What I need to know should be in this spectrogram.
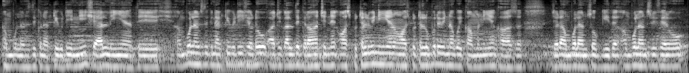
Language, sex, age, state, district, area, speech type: Dogri, male, 18-30, Jammu and Kashmir, Udhampur, rural, spontaneous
